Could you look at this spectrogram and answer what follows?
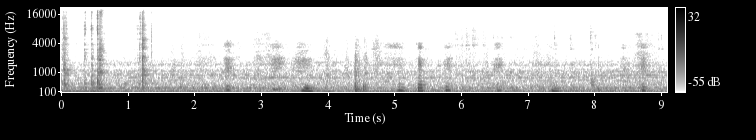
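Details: Ceiling fan running: faint hum with irregular light ticks every half to one second. Bearing noise is suspected, not confirmed.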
